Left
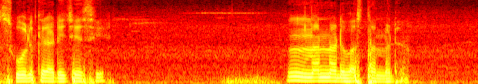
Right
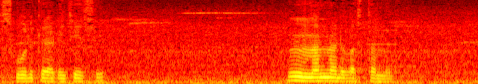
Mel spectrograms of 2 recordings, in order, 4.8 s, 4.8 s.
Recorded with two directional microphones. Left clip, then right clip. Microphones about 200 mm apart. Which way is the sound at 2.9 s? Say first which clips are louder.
Left 12 dB; 35° left (ahead or behind).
